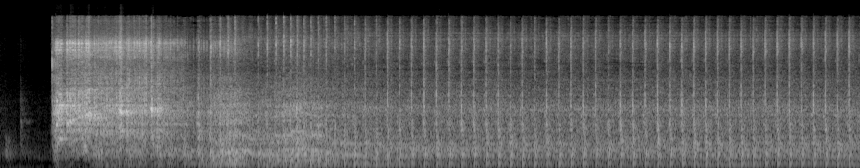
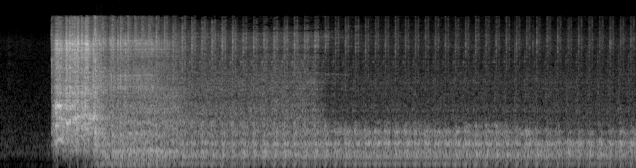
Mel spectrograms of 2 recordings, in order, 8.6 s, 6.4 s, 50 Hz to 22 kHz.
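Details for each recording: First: Dafra Zig 50 scooter at idle after starting: fast, light, regular tick about three per second like a sewing machine or a pin knocking, from the clutch side; cause suspected, not confirmed, right-side cover to be removed. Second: Dafra Zig 50 scooter after clutch-side repair for sewing-machine/pin-knocking noise, right side cover refitted: fires with a quick rev, settles to steady even idle putter with no clutch rattle; fixed, running fine.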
